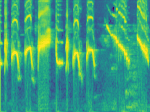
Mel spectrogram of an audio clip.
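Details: Asian pied starling giving quick repeated hooked whistles interrupted by a harsh rasp, then long clean downslurred whistles.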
